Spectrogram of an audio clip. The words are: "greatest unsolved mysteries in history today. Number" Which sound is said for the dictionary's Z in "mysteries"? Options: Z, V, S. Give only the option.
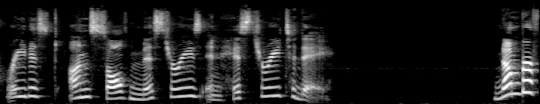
Z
